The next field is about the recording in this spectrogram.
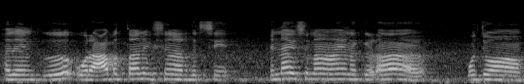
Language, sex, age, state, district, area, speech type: Tamil, male, 18-30, Tamil Nadu, Tiruchirappalli, rural, spontaneous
